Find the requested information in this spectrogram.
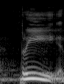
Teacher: dibunyikan dengan tipis lidah rileks pangkal Lidah Tidak perlu naik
